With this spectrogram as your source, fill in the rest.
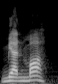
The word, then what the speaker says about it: Myanmar: condominium dito sa Mandale sa Myanmar or ang pronunciation sa mga tumandok ito Myanmar old name is Burma isa sa mga nasyon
